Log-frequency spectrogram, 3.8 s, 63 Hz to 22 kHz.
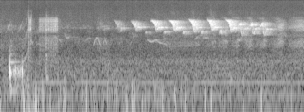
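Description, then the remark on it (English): A Solitary Vireo gives a harsh, rapid scolding chatter, a quick run of raspy notes repeated over a couple of seconds, fairly close, with a brief burst just before it and faint background hum. “Solitary Vireo number 6.”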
